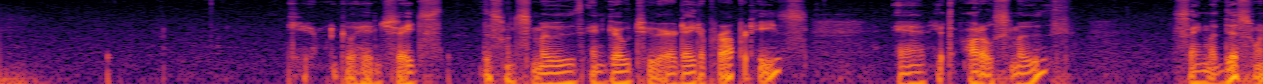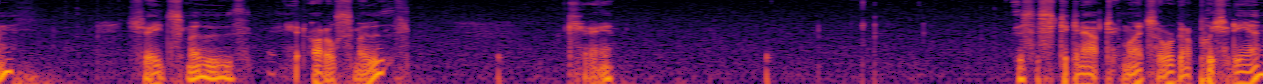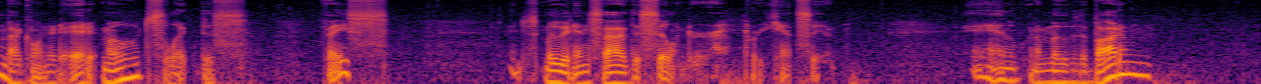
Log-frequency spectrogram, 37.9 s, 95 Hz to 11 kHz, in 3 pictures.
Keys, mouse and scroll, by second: 1.0-1.6 scroll up 6, 1.6-2.8 middle drag, 2.8 click, 3.4 right click, 8.0 click, 9.6 click, 10.3-11.2 middle drag, 11.2 click, 13.3-15.5 right drag, 15.5 click, 16.4-16.8 scroll down 1, 16.8-18.7 middle drag, 18.7-19.5 scroll down 2, 19.5-22.5 scroll up 4, 22.5 click, 23.1-24.1 middle drag, 24.1-25.2 scroll up 2, 25.2 Tab, 27.4 click, 28.0 click, 29.0 click, 29.6-31.3 middle drag, 31.3 click, 33.2-34.2 scroll down 2, 34.2-35.1 middle drag, 35.1-36.4 scroll up 2, 36.4 click, 37.5 Tab.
